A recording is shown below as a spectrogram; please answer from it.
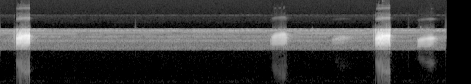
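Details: Anuran found in Costa Rica, frog calling with short, nasal, croaking notes: two loud bursts about five seconds apart, each followed by a softer, lower note, against a clean, quiet background.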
